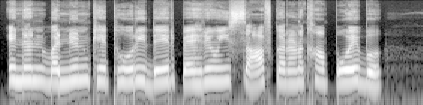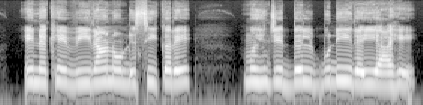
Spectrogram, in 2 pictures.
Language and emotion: Sindhi, sad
